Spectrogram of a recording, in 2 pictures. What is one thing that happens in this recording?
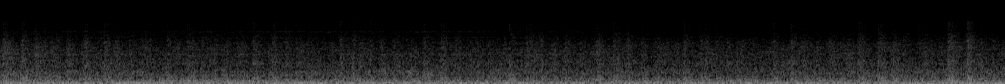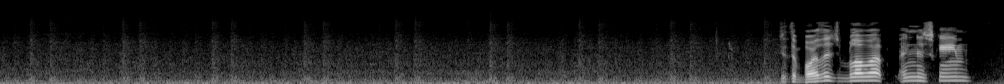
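A steam locomotive rumbles steadily along the track.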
